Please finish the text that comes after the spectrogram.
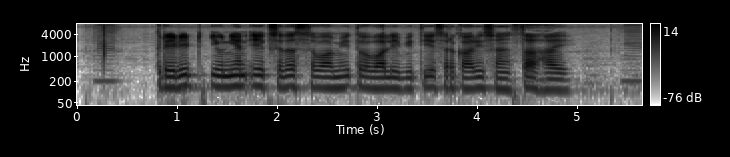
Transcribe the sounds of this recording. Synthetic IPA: kɾeːɖɪʈjuːnijəneːksəd̪əsəʋaːmit̪oʋaːlibɪt̪iesəɾkaːɾisənst̪ʰa̰ɦaeː

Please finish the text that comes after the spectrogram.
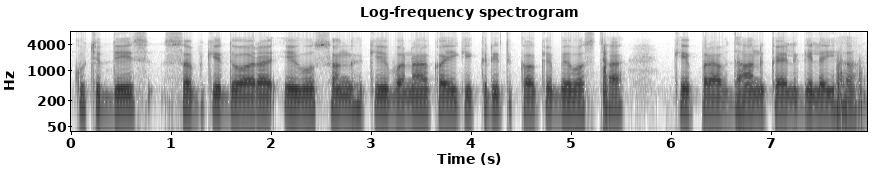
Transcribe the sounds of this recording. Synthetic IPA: kʊt͡ʃʰd̪eːsːəbʱked̪waːɾaʔeːɡosə̃ŋɡʱkebənakaeːkɪkɾɪt̪kəkebjəwəst̪ʰa | kepɾaːbd̪ʱaːnkɛɪlɡɪləiɦɛ̃ː

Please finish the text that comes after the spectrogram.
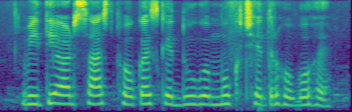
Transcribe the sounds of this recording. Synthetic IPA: ʋit̪iɔːɾsaːst̪fʰoːkəsked̪uːɡmʊkʰkʃeːt̪ɾəɦoːboɦɛː

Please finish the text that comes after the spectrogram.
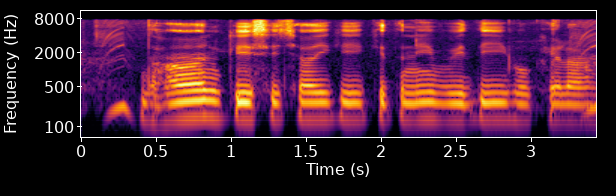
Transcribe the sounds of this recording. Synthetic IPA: d̪ʱaːnkesɪt͡ʃaːikikɪt̪nibɪd̪ʱiɦokʰelaː

